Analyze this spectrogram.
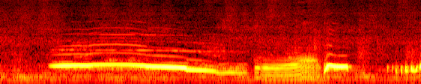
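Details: A single long, smooth coo from a puter pelung dove, holding level and then sliding down at the end, followed by short throaty rolled notes.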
